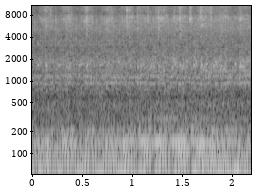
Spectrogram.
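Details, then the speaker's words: Honda G23 engine in a Civic, cold start after sitting a couple weeks: light knocking at idle, owner says piston slap around cylinder one or two, disappears when warm. "okay I started the engine you hear the noise yeah a little bit is not too much"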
